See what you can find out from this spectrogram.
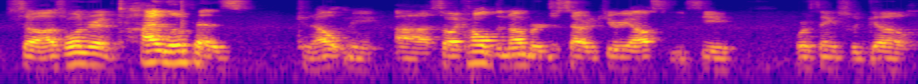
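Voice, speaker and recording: A man making a prank call in a halting, awkward, deadpan and naive-sounding conversational manner. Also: lowish voice. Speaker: prank caller. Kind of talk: casual improvised phone conversation. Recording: roomy echo with faint background noise.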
